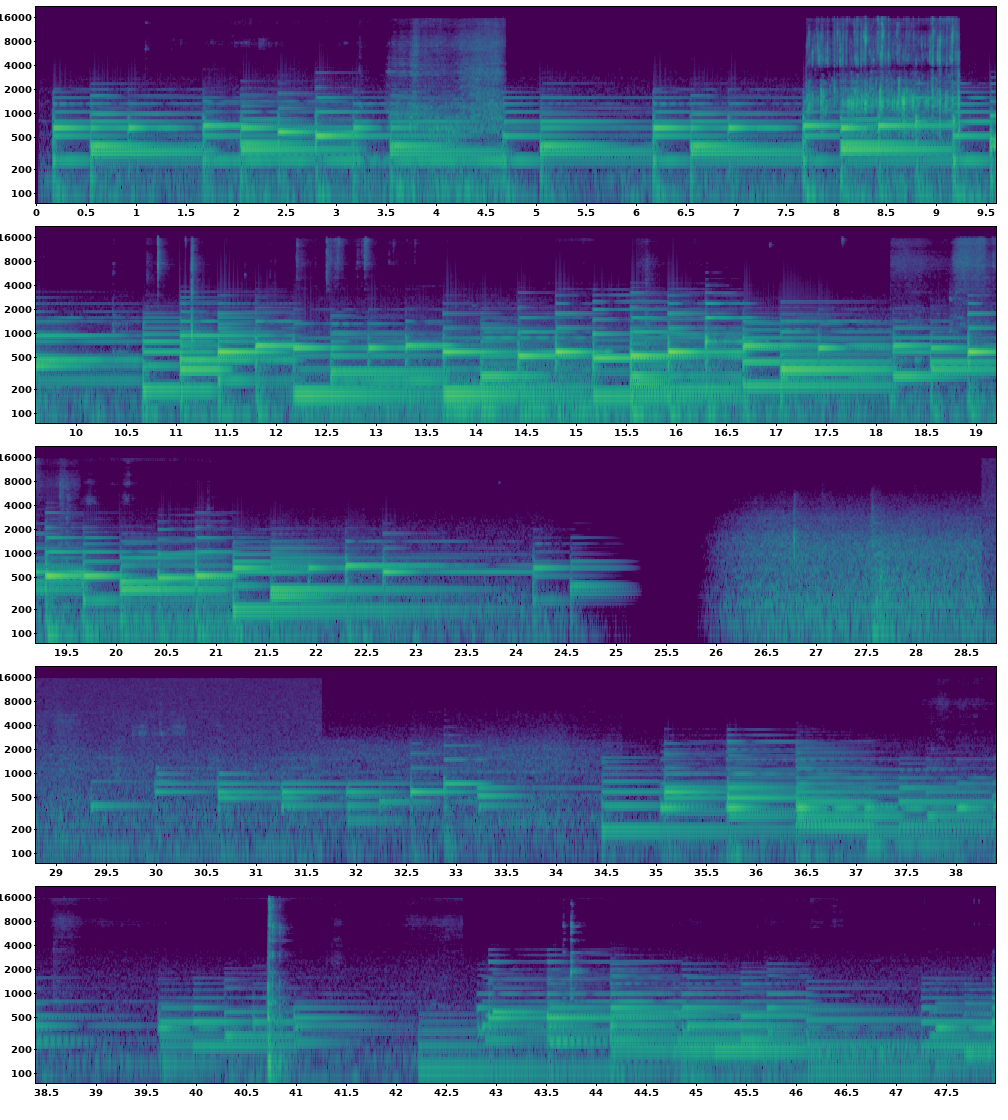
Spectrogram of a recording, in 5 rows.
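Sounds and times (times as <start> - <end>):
gentle piano music: 0.1 - 25.2, 29.3 - 47.9.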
